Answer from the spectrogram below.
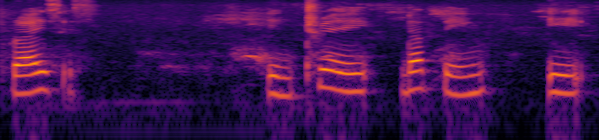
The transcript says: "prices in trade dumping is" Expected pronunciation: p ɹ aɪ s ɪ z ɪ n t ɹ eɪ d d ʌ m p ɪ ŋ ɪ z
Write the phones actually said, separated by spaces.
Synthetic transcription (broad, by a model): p ɹ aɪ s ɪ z ɪ n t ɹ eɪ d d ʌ p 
